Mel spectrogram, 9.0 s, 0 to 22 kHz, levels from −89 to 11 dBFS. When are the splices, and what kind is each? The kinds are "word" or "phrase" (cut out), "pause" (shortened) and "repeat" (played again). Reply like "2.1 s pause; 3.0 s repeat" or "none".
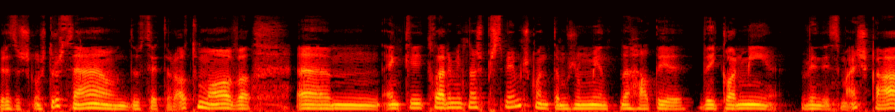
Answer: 6.9 s pause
